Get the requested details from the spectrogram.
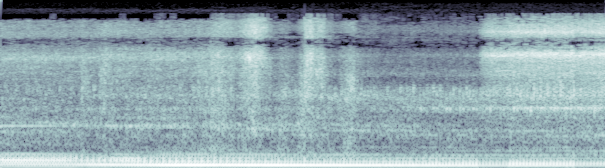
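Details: Neon with a no-start and clicking caused by a corroded battery terminal connection, now cleaned. The engine catches and revs up cleanly, rising and settling evenly with no misses. Normal revving.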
